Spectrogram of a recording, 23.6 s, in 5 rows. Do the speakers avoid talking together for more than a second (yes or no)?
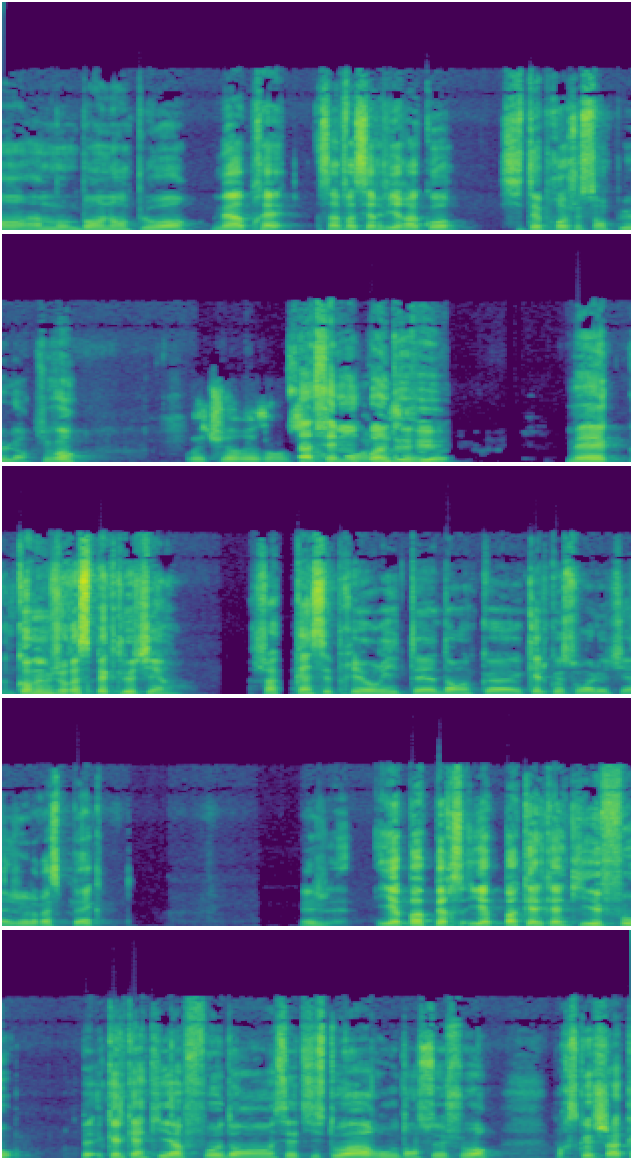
no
